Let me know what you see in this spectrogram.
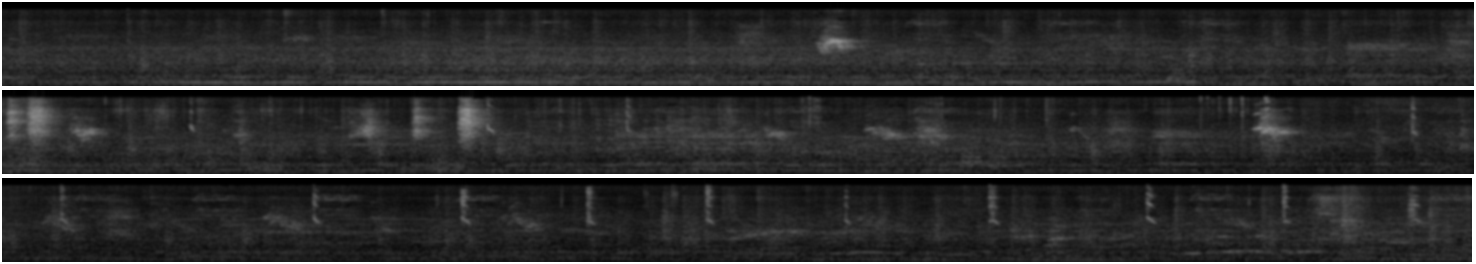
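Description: Birds chirping, with scattered short, sharp calls, over a low steady hum that fades out about six seconds in.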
